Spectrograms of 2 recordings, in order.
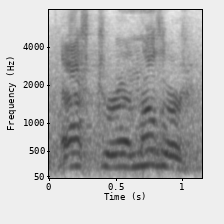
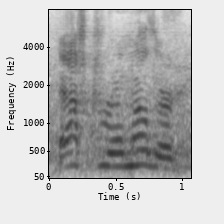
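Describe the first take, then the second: No difference in how they are said.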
